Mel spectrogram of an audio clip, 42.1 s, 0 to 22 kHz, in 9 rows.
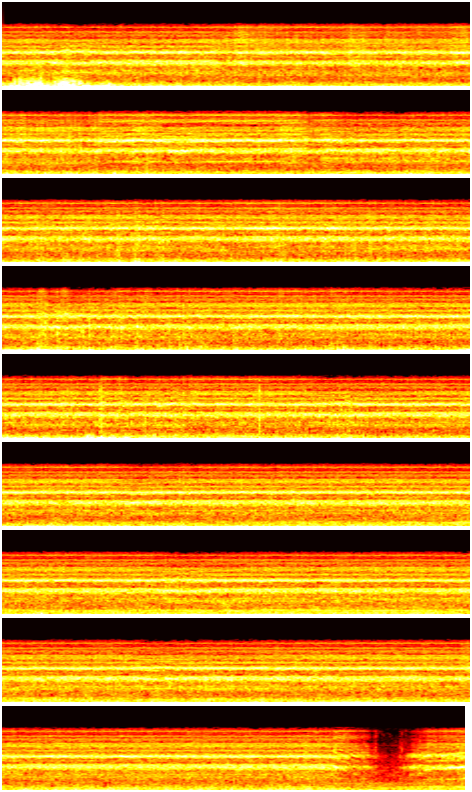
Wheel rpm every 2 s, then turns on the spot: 160, 160, 160, 160, 160, 160, 160, 160, 160, 160, 160, 160, 160, 160, 160, 160, 160, 160, 160, 160, 90.
none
